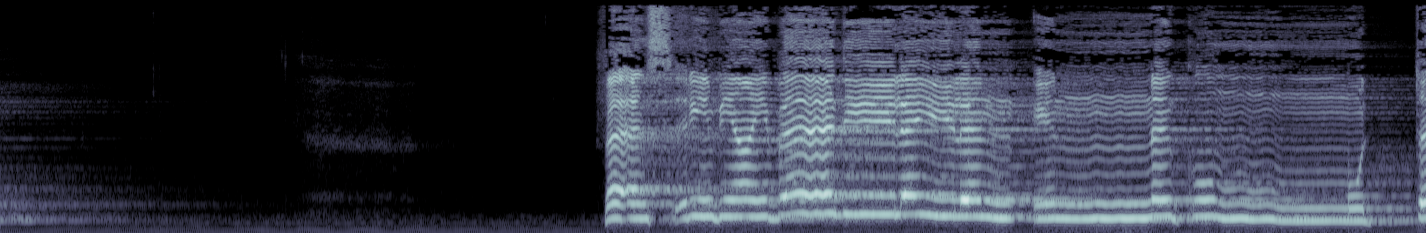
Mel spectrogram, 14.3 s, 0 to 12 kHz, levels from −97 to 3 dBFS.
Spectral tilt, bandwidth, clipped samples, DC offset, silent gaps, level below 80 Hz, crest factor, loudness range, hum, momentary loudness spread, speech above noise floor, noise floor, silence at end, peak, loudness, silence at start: -3.5 dB/octave; 11.5 kHz; under 0.1%; under 0.1%; none; -72 dBFS; 20 dB; 8 LU; none; 13 LU; 54 dB; -74 dBFS; 0 s; -4 dBFS; -19 LUFS; 6.05 s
